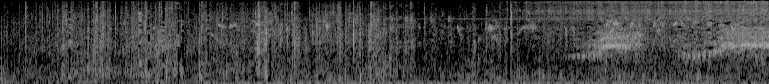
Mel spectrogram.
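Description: Sound effect of a crowd of small creatures scurrying and fluttering: a rustling patter full of little ticks. High chirps come in about six seconds in.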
